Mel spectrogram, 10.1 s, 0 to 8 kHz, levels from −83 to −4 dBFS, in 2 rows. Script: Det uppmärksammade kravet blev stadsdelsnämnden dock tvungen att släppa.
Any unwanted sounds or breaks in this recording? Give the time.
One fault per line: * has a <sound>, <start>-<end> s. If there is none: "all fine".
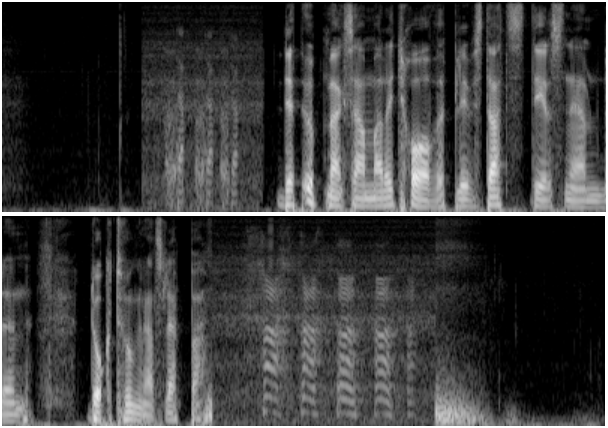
* has a laugh, 1.4-2.0 s
* has a laugh, 7.0-8.5 s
